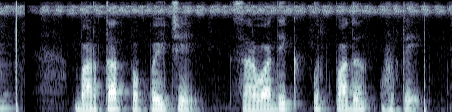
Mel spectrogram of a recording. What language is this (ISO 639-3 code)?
mar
